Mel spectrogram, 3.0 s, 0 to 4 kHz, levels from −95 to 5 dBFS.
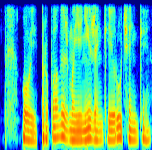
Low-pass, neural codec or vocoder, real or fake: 3.6 kHz; none; real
